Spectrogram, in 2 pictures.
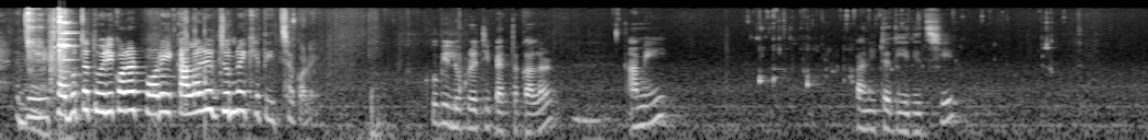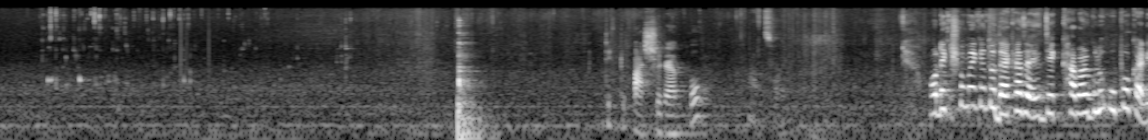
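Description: A young woman speaks calmly and clearly close to a microphone.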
